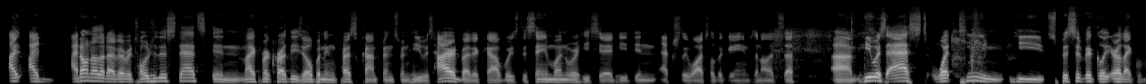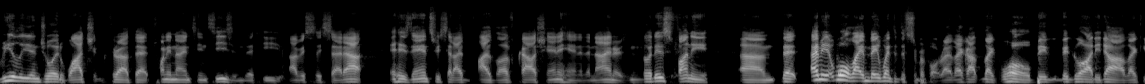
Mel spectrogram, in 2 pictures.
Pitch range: 100-135 Hz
